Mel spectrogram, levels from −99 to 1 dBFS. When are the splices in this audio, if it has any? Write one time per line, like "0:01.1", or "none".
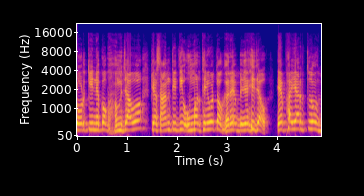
0:03.9

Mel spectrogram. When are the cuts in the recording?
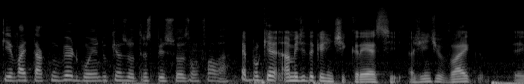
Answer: none

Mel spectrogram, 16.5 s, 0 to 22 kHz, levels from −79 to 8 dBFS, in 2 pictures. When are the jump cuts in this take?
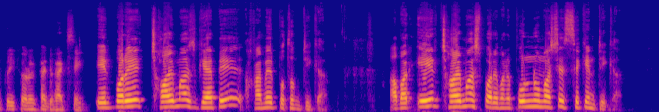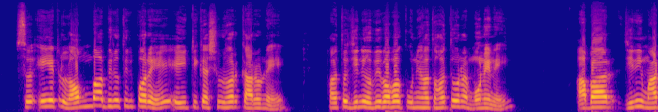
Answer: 0:01.0

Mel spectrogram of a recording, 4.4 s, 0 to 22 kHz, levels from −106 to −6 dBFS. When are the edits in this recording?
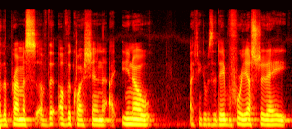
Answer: none

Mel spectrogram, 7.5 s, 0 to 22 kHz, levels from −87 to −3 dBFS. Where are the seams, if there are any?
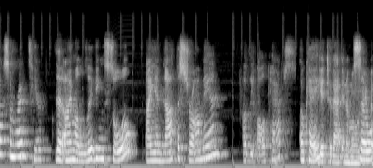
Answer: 0:01.0
0:02.8
0:05.9

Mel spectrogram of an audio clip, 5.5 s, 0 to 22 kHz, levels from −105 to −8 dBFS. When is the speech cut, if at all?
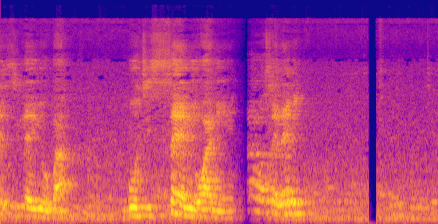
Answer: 0:03.3

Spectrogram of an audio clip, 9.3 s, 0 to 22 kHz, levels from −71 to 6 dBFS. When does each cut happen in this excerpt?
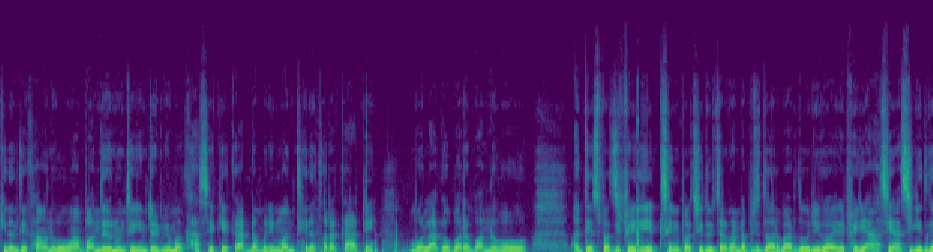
none

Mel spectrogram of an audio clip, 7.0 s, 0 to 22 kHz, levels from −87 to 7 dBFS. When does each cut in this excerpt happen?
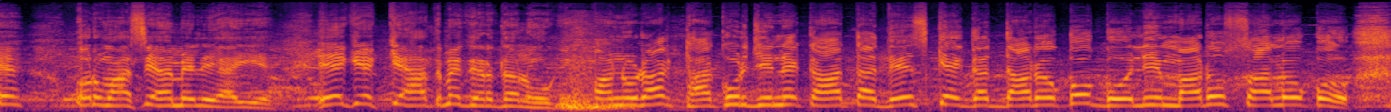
0:03.0

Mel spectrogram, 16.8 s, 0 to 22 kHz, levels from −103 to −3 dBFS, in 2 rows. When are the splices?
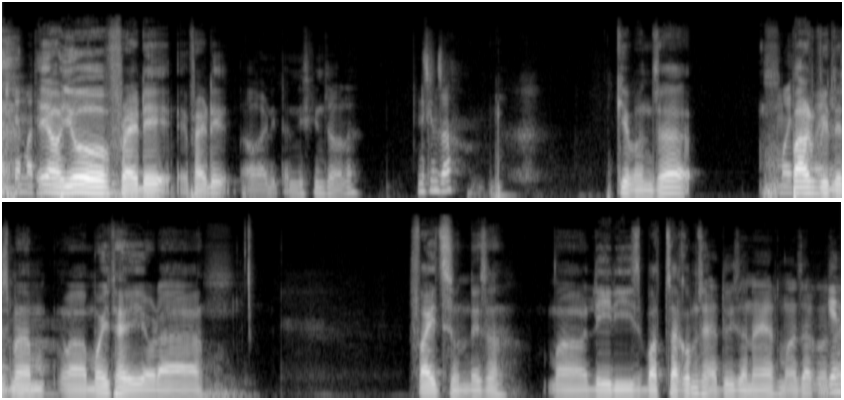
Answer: none

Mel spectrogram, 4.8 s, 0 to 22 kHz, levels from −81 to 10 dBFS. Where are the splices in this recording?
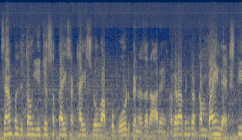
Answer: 0:03.3

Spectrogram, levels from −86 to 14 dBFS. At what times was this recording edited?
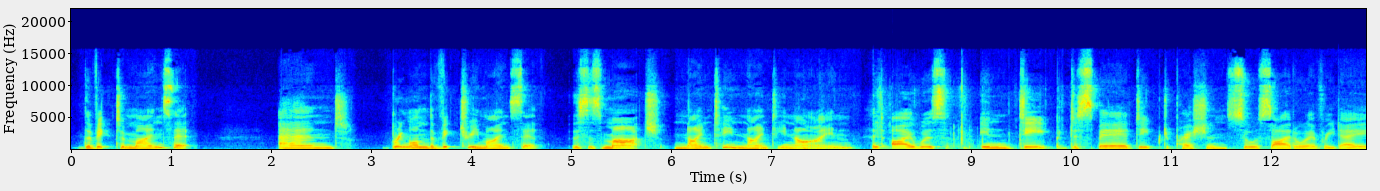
0:04.8
0:08.0

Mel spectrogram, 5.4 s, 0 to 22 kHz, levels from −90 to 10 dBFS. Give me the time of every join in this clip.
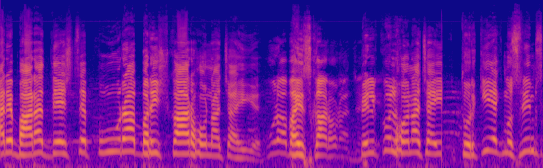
0:04.4

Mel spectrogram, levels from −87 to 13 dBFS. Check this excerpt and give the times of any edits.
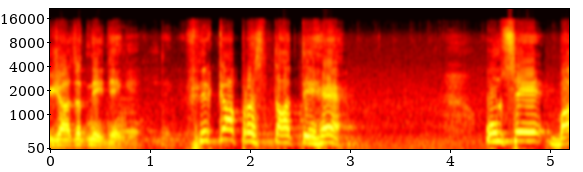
0:01.1

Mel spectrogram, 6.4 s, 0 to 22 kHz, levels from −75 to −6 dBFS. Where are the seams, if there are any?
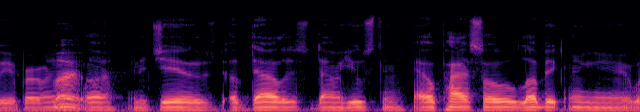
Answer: none

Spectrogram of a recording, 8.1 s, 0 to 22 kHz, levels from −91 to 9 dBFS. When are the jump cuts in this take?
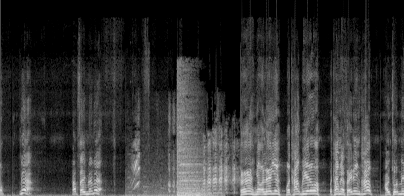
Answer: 0:04.8

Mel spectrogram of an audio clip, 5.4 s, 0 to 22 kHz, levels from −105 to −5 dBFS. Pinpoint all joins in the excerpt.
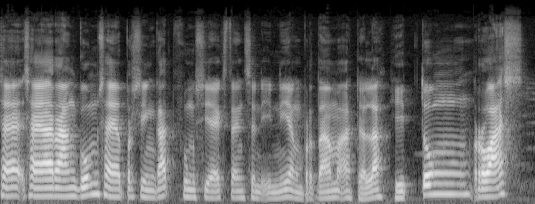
0:04.2

